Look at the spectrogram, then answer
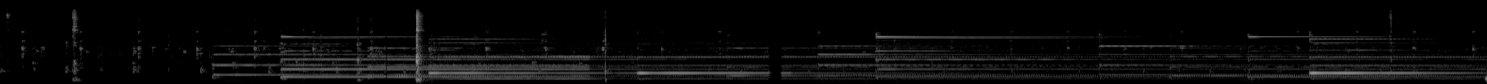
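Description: New Haven clocks tick steadily and fairly quietly, while ringing chime tones layer over the ticking and slowly fade between fresh strikes.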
